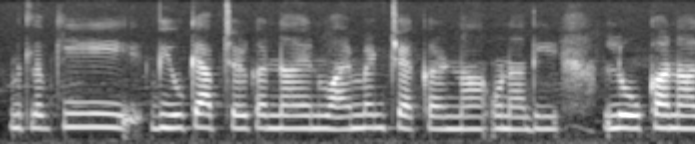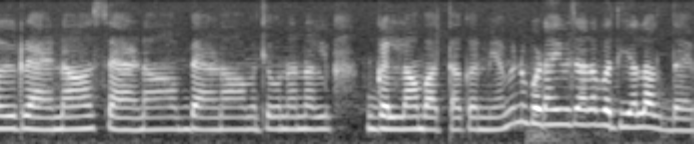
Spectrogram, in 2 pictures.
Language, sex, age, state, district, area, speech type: Punjabi, female, 18-30, Punjab, Tarn Taran, urban, spontaneous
